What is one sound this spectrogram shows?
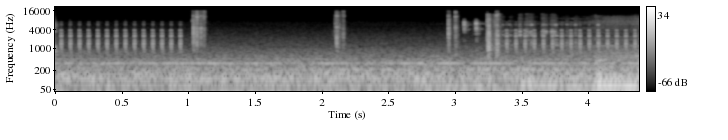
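Short electronic clicks sound as terminal options are selected.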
